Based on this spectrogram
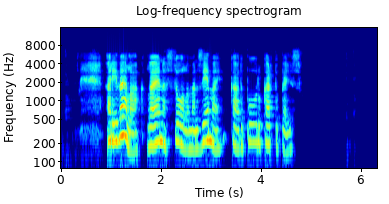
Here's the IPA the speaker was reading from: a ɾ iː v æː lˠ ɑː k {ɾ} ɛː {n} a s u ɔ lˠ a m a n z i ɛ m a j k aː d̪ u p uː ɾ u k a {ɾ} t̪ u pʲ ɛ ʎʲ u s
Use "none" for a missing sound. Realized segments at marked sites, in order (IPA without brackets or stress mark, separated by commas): l, n, ɾ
